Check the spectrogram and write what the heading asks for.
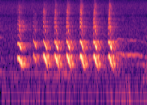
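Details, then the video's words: Little noisy monkey at Dubai Safari in the UAE gives a quick run of seven loud, harmonic calls, each sliding downward, spaced about a quarter second apart, over a low steady background hum. "Little Noisy Monkey"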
